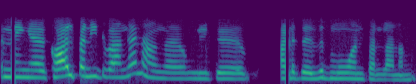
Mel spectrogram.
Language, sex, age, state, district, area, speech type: Tamil, male, 30-45, Tamil Nadu, Cuddalore, urban, conversation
